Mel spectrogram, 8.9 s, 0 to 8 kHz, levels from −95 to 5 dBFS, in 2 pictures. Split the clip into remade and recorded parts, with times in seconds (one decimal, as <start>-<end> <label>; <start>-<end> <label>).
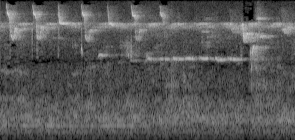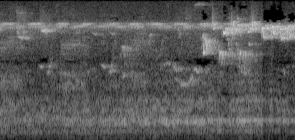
0.0-8.9 recorded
